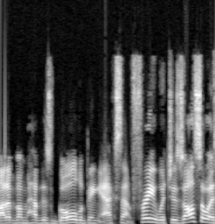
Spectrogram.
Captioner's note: none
